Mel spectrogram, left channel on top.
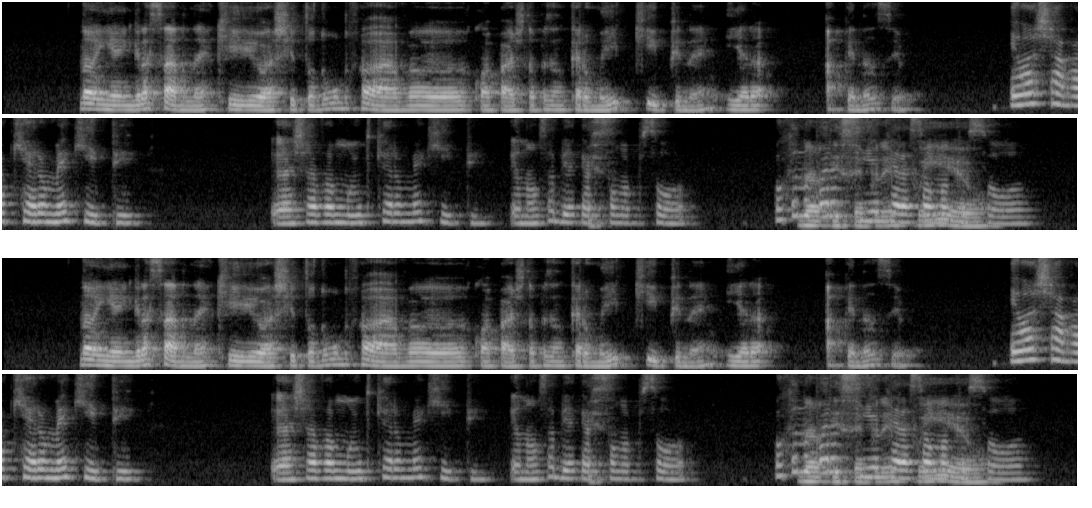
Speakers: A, on the left (about 20°); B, on the right (about 25°).
A: Não, e é engraçado, né? Que eu acho que todo mundo falava com a página pensando que era uma equipe, né? E era apenas eu.
B: Eu achava que era uma equipe. Eu achava muito que era uma equipe. Eu não sabia que era
A: E,
B: só
A: s-
B: uma pessoa. Porque
A: não,
B: não parecia
A: e sempre
B: que era
A: fui
B: só uma
A: eu.
B: pessoa.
